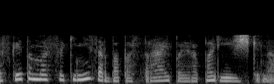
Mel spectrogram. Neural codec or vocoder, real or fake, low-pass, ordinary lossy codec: none; real; 7.2 kHz; AAC, 16 kbps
